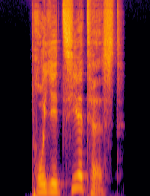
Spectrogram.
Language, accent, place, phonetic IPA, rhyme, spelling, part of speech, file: German, Germany, Berlin, [pʁojiˈt͡siːɐ̯təst], -iːɐ̯təst, projiziertest, verb, De-projiziertest.ogg
- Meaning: inflection of projizieren: 1. second-person singular preterite 2. second-person singular subjunctive II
